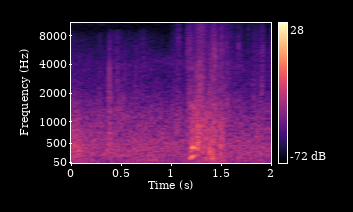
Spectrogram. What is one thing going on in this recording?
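Leaves rustle as a person pushes through bushes.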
